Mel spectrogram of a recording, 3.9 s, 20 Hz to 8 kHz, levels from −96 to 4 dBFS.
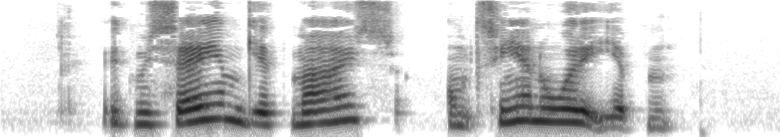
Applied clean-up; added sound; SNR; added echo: none; none; none; none.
